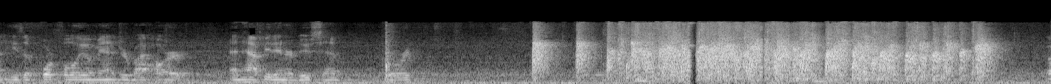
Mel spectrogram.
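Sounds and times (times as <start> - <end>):
speech: 0.1 - 4.8
audience applause: 5.3 - 10.1.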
